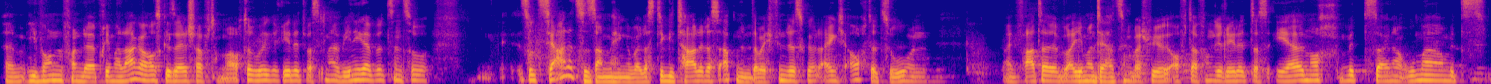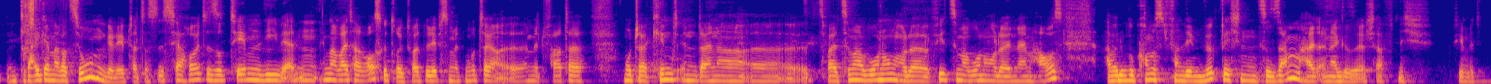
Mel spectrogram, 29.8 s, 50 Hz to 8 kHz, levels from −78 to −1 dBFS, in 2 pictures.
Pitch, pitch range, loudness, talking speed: 135 Hz, 125-145 Hz, -20 LUFS, 195 wpm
